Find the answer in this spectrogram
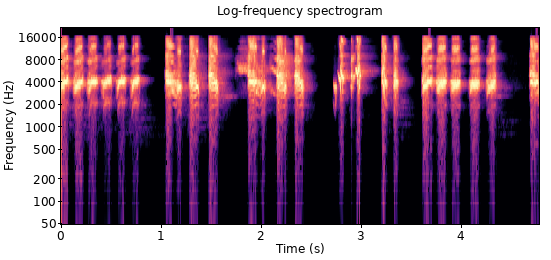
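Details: Long-tailed shrike in full song while tutoring two young birds: rapid harsh chattering notes in clusters, buzzy and loud, broken by brief gaps before each new burst.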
